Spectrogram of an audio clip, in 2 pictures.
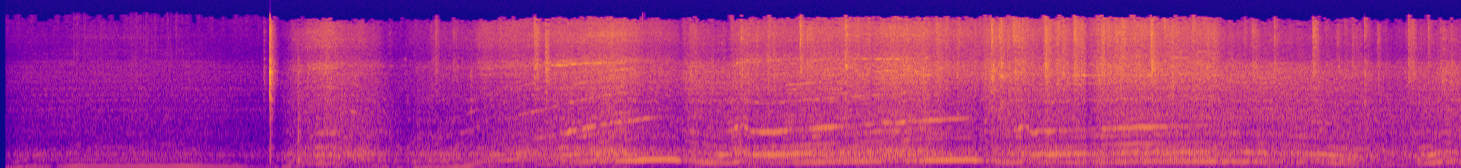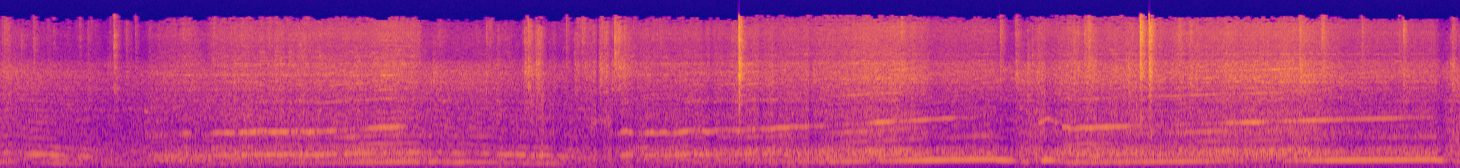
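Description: Supercharged seventh-generation Toyota Celica's engine heard from inside the cabin: idling at first, then pulling away hard about three seconds in. Its pitch climbs and drops back several times as it accelerates through the gears.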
